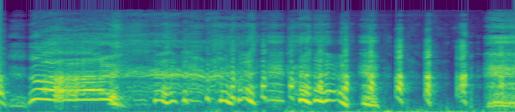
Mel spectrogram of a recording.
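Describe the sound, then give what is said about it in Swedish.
A voice lets out an exaggerated, drawn-out wail of pain, then breaks into a string of choppy, strained cries and groans. It is loud, a comic imitation of a basketball screaming each time it is slammed against the ground. “Och varje gång man slår den mot marken. Ja, så skriker den.”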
